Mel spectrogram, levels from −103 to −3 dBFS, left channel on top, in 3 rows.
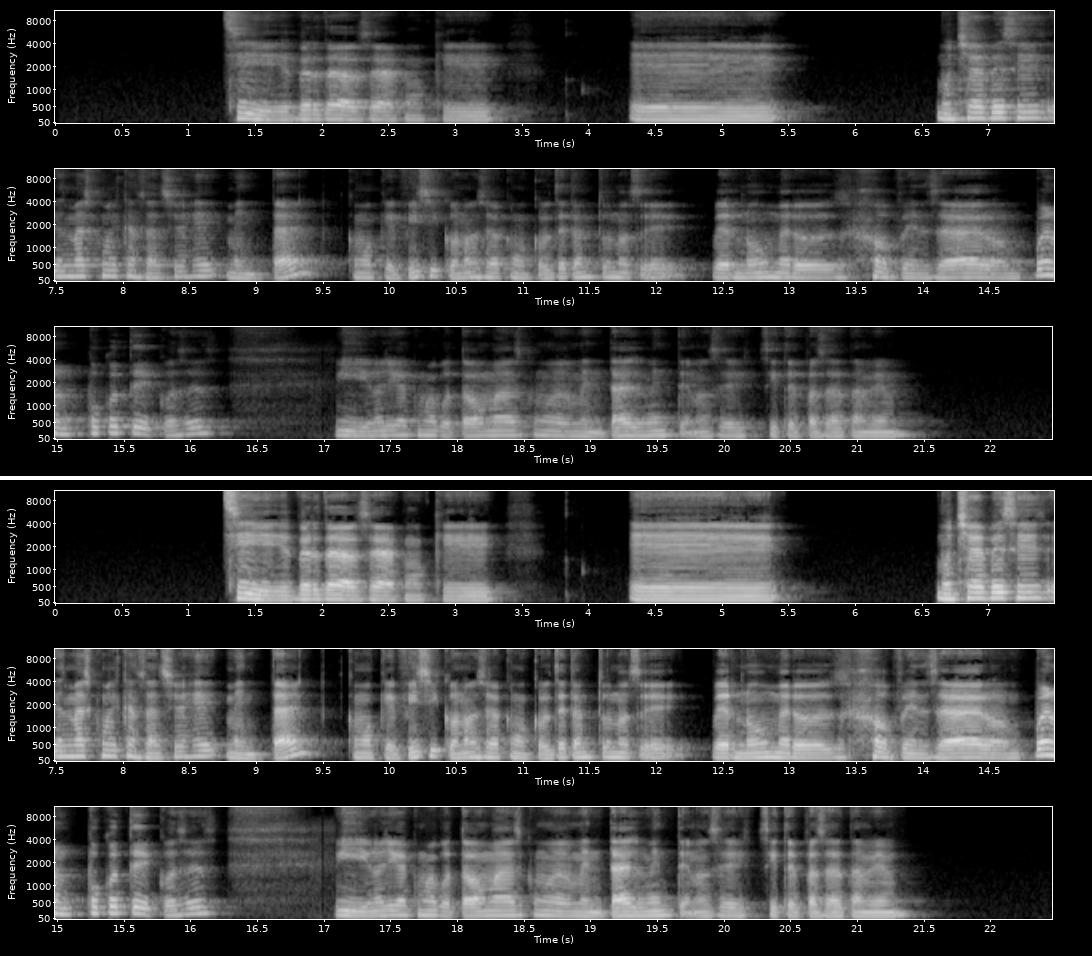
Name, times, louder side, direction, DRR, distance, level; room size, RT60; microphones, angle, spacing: voice 1, 1.3-3.3 4.3-5.4 6.6-9.4 9.7-16.5 17.1-21.4, right 6 dB, 55° right, 0.3 m, -29 dB
7.6 x 7.3 x 2.8 m
head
